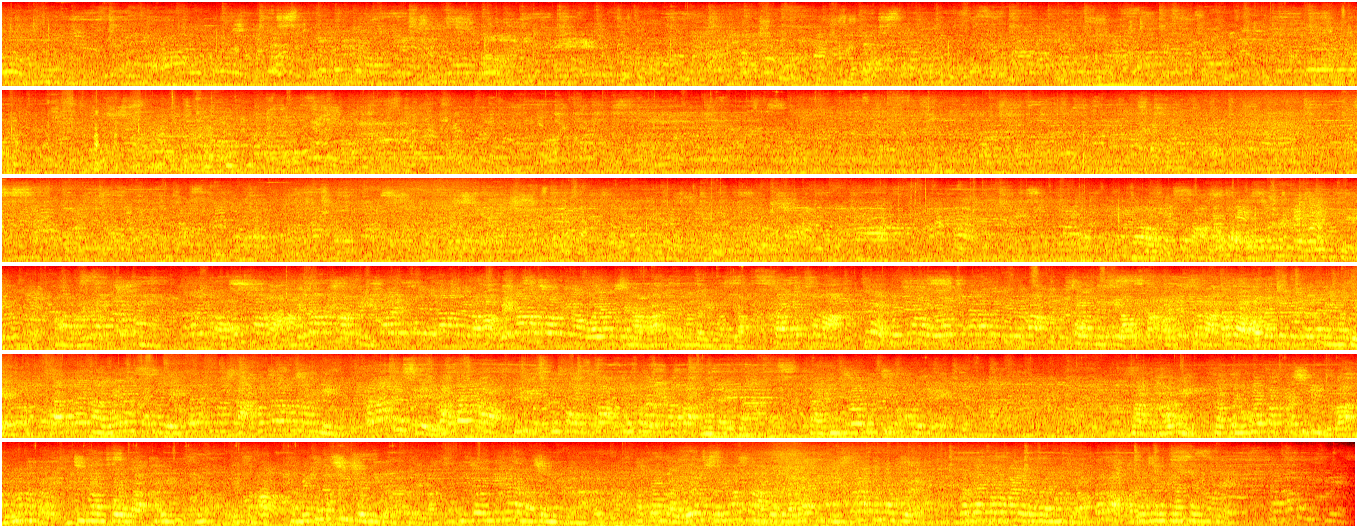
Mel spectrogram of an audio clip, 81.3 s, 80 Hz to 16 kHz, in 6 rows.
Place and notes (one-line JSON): {"title": "Tokyo, Chiyoda, Yurakucho - bustling alley", "date": "2013-03-26 21:37:00", "description": "sounds from one of the alleys in busy Ginza district, lots of people around, restaurants and bars as well as pachinko parlors are full, streets vibrant with night life.", "latitude": "35.67", "longitude": "139.76", "altitude": "18", "timezone": "Asia/Tokyo"}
